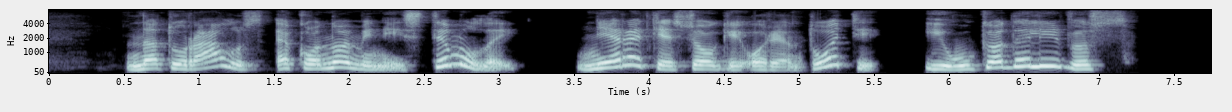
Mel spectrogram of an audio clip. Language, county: Lithuanian, Kaunas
